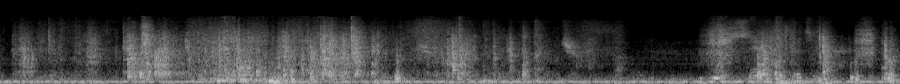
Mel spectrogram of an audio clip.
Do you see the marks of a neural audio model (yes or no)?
no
